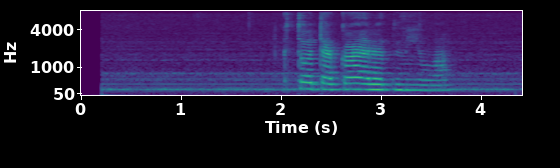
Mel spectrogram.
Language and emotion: Russian, neutral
